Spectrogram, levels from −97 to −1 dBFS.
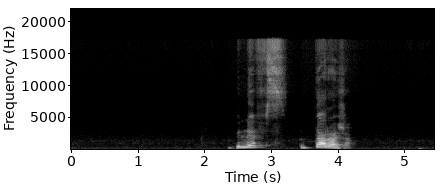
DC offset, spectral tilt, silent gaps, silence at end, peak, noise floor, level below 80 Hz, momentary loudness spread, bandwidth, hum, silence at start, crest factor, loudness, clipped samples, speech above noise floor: under 0.1%; -5 dB/octave; none; 1.3 s; -8 dBFS; -79 dBFS; -78 dBFS; 22 LU; 17.5 kHz; none; 2.5 s; 22 dB; -27 LUFS; under 0.1%; 53 dB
